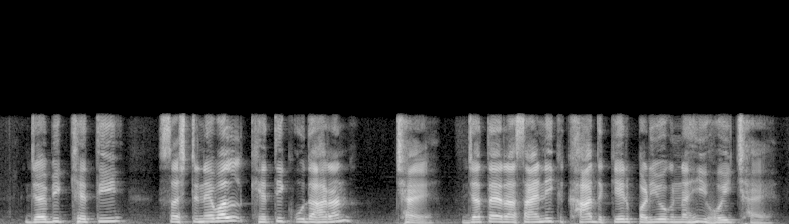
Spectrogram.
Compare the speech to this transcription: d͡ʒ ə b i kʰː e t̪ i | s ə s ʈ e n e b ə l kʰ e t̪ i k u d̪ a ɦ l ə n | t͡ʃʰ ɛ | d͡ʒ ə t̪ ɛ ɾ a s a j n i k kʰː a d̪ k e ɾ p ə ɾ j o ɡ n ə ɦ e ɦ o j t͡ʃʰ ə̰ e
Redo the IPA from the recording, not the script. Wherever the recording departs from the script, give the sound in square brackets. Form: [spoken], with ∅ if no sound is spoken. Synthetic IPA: d͡ʒ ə b i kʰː e t̪ i | s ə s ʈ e n e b ə l kʰ e t̪ i k u d̪ a ɦ [ɾ] ə n | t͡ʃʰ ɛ | d͡ʒ ə t̪ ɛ ɾ a s a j n i k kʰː a d̪ k e ɾ p ə ɾ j o ɡ n ə ɦ [i] ɦ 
